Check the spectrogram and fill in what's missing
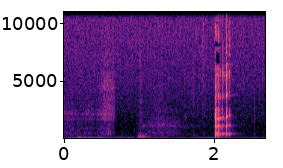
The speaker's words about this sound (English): No, we're not redoing the burp bit. Yeah, actually, you know, I'm going to try to get more listeners. So maybe burping into the microphone's not like current.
